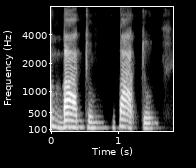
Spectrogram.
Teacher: Esse O é um som que vem mais fraco na pronúncia, por isso eu coloquei como U aqui, né?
